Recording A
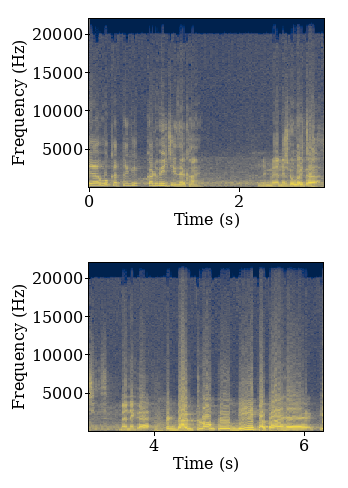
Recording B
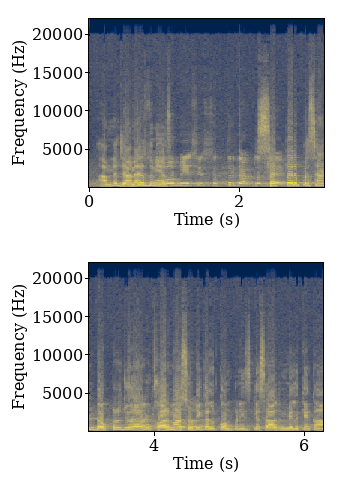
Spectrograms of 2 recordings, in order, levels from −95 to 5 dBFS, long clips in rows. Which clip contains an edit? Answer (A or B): A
